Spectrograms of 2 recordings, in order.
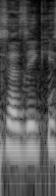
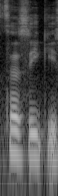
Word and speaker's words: tzatziki: And actually, they call it gyro sauce, which really helps because you try to pronounce tzatziki sauce. If you're ever looking for it, it begins with a T and then a Z.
